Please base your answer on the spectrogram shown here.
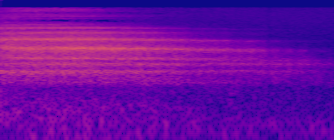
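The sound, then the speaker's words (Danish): A deep breath taken during a guided floor stretching exercise: a single long, airy whoosh of breath, heard alone, that gradually fades away. “Der er lige en dyb indånding her. Og en udånding.”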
